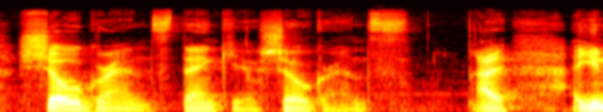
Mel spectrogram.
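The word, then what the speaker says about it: Sjögren's: know I was struggling she says it's pronounced showr thank you shrs I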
